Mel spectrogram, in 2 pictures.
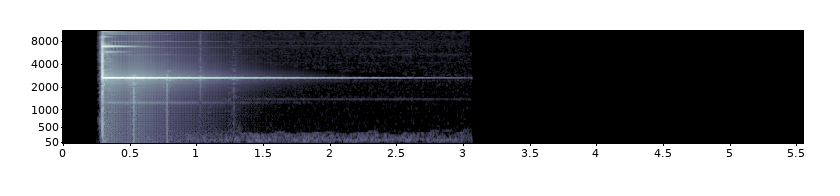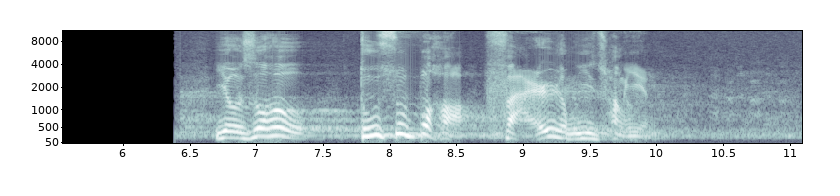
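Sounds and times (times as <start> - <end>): bright bell ding: 0.3 - 2.8.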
